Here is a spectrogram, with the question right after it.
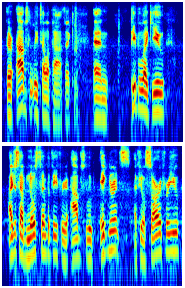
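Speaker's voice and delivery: usual speaking voice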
